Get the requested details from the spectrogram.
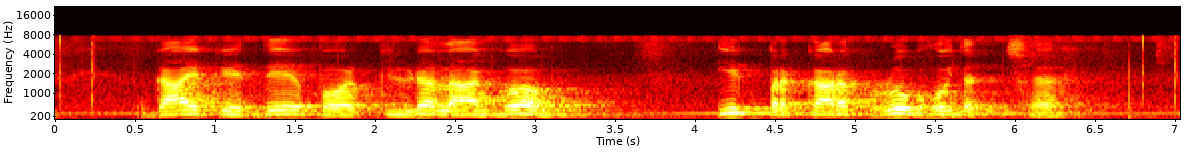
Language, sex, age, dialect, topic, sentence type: Maithili, male, 18-24, Southern/Standard, agriculture, statement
